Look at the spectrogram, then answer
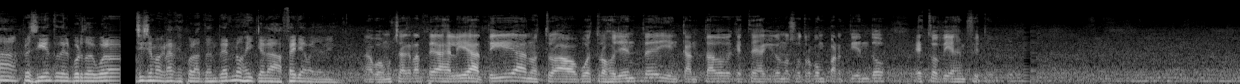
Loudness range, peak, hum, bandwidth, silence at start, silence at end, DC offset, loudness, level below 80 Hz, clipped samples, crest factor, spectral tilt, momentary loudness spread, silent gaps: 7 LU; -4 dBFS; none; 13.5 kHz; 0 s; 0 s; under 0.1%; -22 LUFS; -48 dBFS; under 0.1%; 20 dB; -5.5 dB/octave; 15 LU; 1.26-1.35 s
